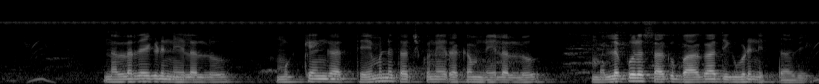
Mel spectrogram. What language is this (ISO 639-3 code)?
tel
